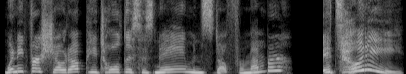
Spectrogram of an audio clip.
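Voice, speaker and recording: Very high-pitched nervous teenage game girl. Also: normal speed. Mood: puzzled, casual. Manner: expressive, casual youthful phrasing. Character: teenage girl, nervous, queasy, handy academy fighter. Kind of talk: English video game voice acting.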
